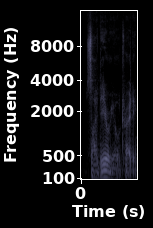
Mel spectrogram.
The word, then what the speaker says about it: Sidereal Trading: are what we're about and even how to pronounce it sidereal trading you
